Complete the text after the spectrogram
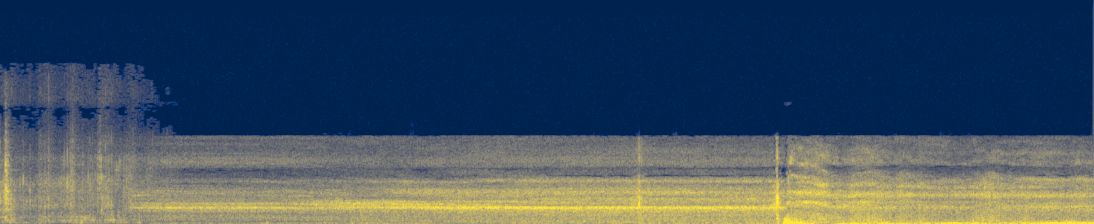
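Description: Gas hisses steadily from a camping stove.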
